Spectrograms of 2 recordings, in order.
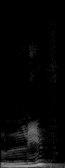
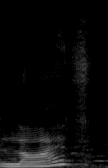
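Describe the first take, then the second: First: The vowel is a short i sound. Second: The vowel is a long i sound. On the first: "If it's live, it's a short it sound" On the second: "we pronounce it live. We've got a silent E to make it a long sound"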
